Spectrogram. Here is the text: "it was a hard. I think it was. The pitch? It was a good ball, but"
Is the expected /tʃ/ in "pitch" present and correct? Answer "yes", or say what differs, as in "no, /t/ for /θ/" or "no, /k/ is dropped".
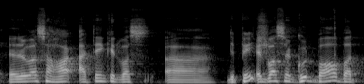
no, /tʃ/ is dropped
